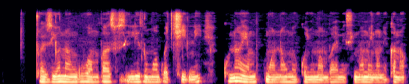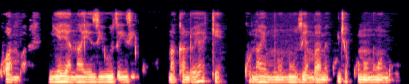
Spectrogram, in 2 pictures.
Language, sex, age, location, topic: Swahili, male, 18-24, Kisii, finance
